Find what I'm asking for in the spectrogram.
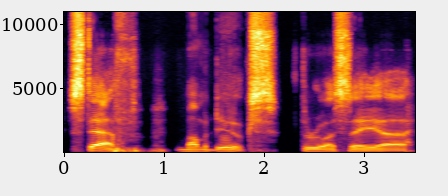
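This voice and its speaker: A man's voice: fairly low pitch, slow, a little mellow, no room sound. A man co-hosting a podcast and working as a trainer, talking in a laid-back, slangy, upbeat way. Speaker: podcast co-host and athletic trainer. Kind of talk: casual chat.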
